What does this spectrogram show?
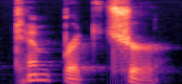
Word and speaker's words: temperature: is the temperature gauge pronunciation tempera not temperature but temperature the TU makes a CH sound like chicken temperature remember it's three syllables temperature not temperature not four syllables but three temperature this is the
